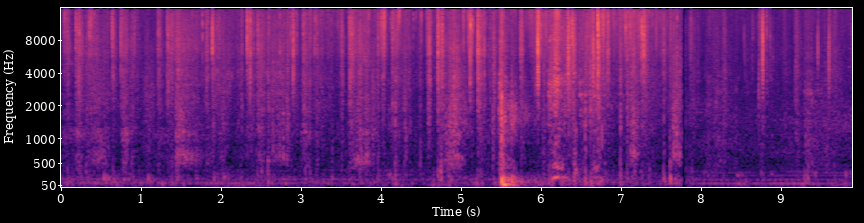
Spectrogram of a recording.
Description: Horse clopping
